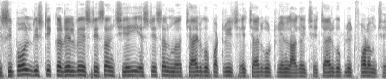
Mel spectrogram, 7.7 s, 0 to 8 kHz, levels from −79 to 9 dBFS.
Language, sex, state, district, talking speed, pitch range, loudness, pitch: Maithili, male, Bihar, Supaul, 145 wpm, 135-155 Hz, -18 LUFS, 145 Hz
